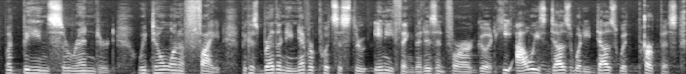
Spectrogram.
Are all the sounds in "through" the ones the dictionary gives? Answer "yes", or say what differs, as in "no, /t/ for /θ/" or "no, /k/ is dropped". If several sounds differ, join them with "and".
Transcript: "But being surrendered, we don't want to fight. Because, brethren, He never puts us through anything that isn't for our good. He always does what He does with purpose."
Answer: yes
